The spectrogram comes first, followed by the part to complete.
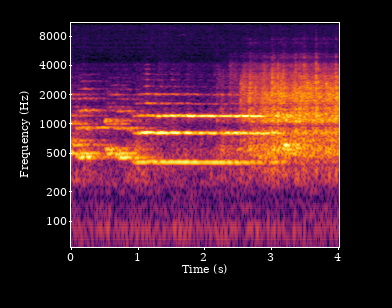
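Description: A traditional Irish flute plays the closing notes of a fling, stepping down to a long held final note. Applause swells in under the note over the last second and a half.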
